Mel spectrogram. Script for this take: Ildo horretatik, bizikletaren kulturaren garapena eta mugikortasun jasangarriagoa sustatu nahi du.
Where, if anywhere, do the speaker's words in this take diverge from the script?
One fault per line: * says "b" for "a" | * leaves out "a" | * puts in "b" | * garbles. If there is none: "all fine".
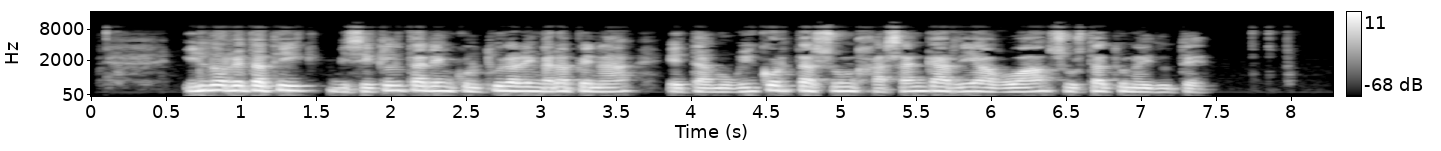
* says "dute" for "du"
